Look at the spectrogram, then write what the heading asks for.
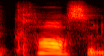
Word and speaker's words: castle: Did you know that the S is silent in this word?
